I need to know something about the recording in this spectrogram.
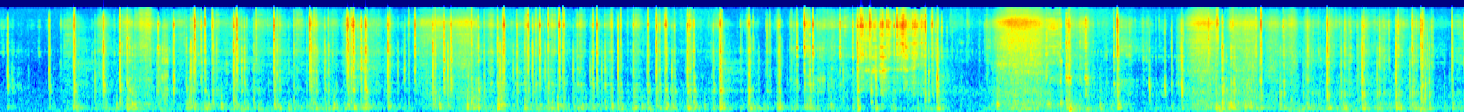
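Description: Plastic parts rattle as hands handle them.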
